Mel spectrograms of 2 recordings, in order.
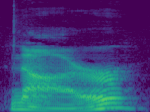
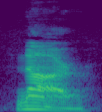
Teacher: You'll notice with our tone markers, this is a falling and rising tone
